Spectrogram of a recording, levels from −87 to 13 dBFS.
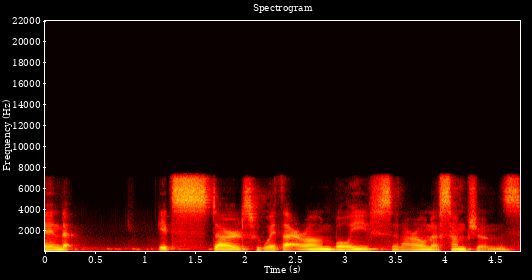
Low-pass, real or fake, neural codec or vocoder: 7.2 kHz; fake; codec, 16 kHz, 0.5 kbps, X-Codec, HuBERT features, trained on balanced general audio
